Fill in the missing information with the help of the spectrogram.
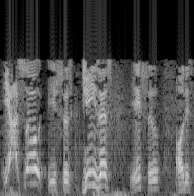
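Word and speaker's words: Yesu (耶稣): J-E-S-U-S. And Jesus, Jesus. Or, in Mandarin, is Yesu.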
